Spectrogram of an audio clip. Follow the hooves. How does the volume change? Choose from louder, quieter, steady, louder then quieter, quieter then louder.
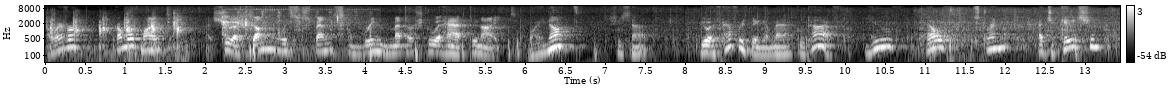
quieter.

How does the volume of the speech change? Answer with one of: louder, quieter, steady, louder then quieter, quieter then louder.
steady.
